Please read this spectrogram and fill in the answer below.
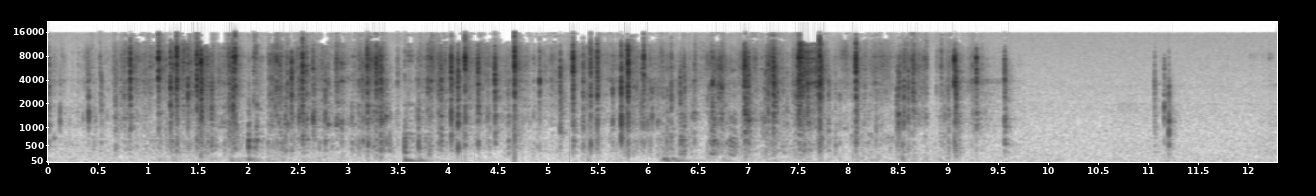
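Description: A mailed package being unwrapped by hand: dense crinkling and rustling of wrapping material with many sharp crackles, stopping about ten seconds in, followed by one small tick.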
